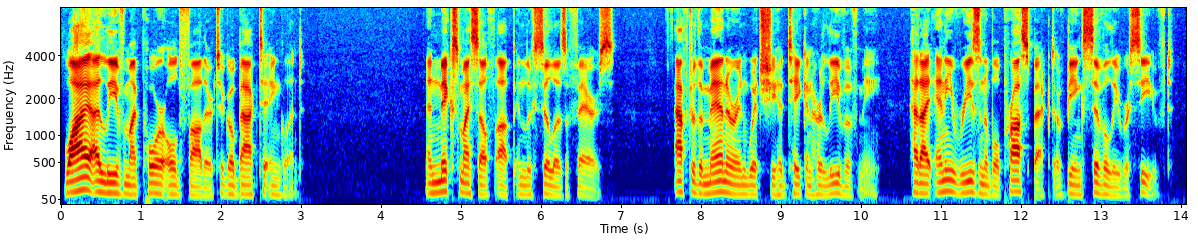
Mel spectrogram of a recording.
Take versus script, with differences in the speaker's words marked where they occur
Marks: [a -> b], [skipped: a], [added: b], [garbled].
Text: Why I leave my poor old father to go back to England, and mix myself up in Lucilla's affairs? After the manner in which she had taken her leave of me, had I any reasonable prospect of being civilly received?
Why I leave my poor old father to go back to England, and mix myself up in Lucilla's affairs? After the manner in which she had taken her leave of me, had I any reasonable prospect of being civilly received?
